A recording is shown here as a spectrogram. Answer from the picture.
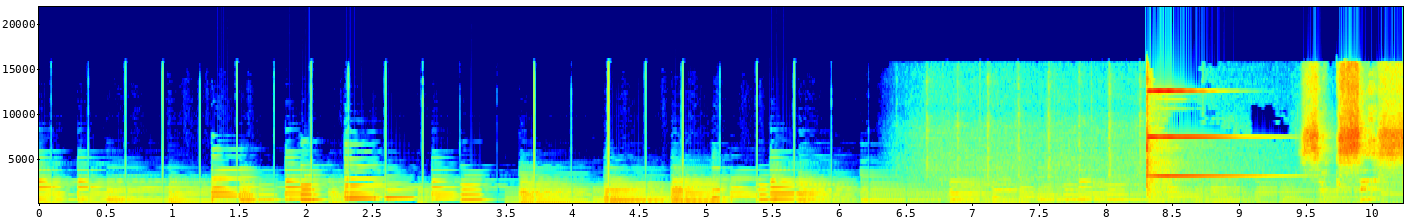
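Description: Piano background music, note after note. About two-thirds through a hiss comes in under it, and near the end a high steady tone sounds for about a second, followed by a short burst of noise.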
